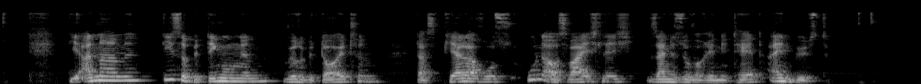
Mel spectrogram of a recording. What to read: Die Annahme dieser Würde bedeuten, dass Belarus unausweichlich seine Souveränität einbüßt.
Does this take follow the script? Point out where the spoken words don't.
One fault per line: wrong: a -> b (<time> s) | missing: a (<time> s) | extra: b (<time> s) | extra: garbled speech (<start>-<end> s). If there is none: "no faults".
extra: Bedingungen (1.9 s)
